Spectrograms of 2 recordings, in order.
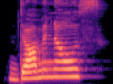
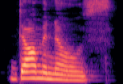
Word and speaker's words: Domino's: Sometimes we see the apostrophe S on the first word, like here, Domino's Pizza. So don't say Domino Pizza, say Domino's Pizza. Repeat it after me, Domino's.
